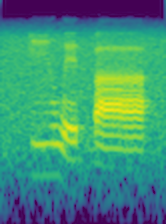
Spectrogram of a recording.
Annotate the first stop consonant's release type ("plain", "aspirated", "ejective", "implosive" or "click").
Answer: plain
